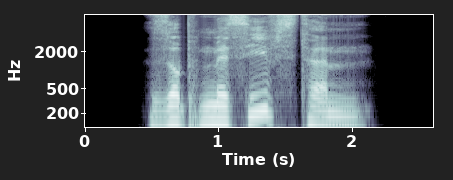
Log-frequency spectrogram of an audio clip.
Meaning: strong dative masculine/neuter singular superlative degree of submissiv
- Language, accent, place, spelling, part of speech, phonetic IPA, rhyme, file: German, Germany, Berlin, submissivstem, adjective, [ˌzʊpmɪˈsiːfstəm], -iːfstəm, De-submissivstem.ogg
